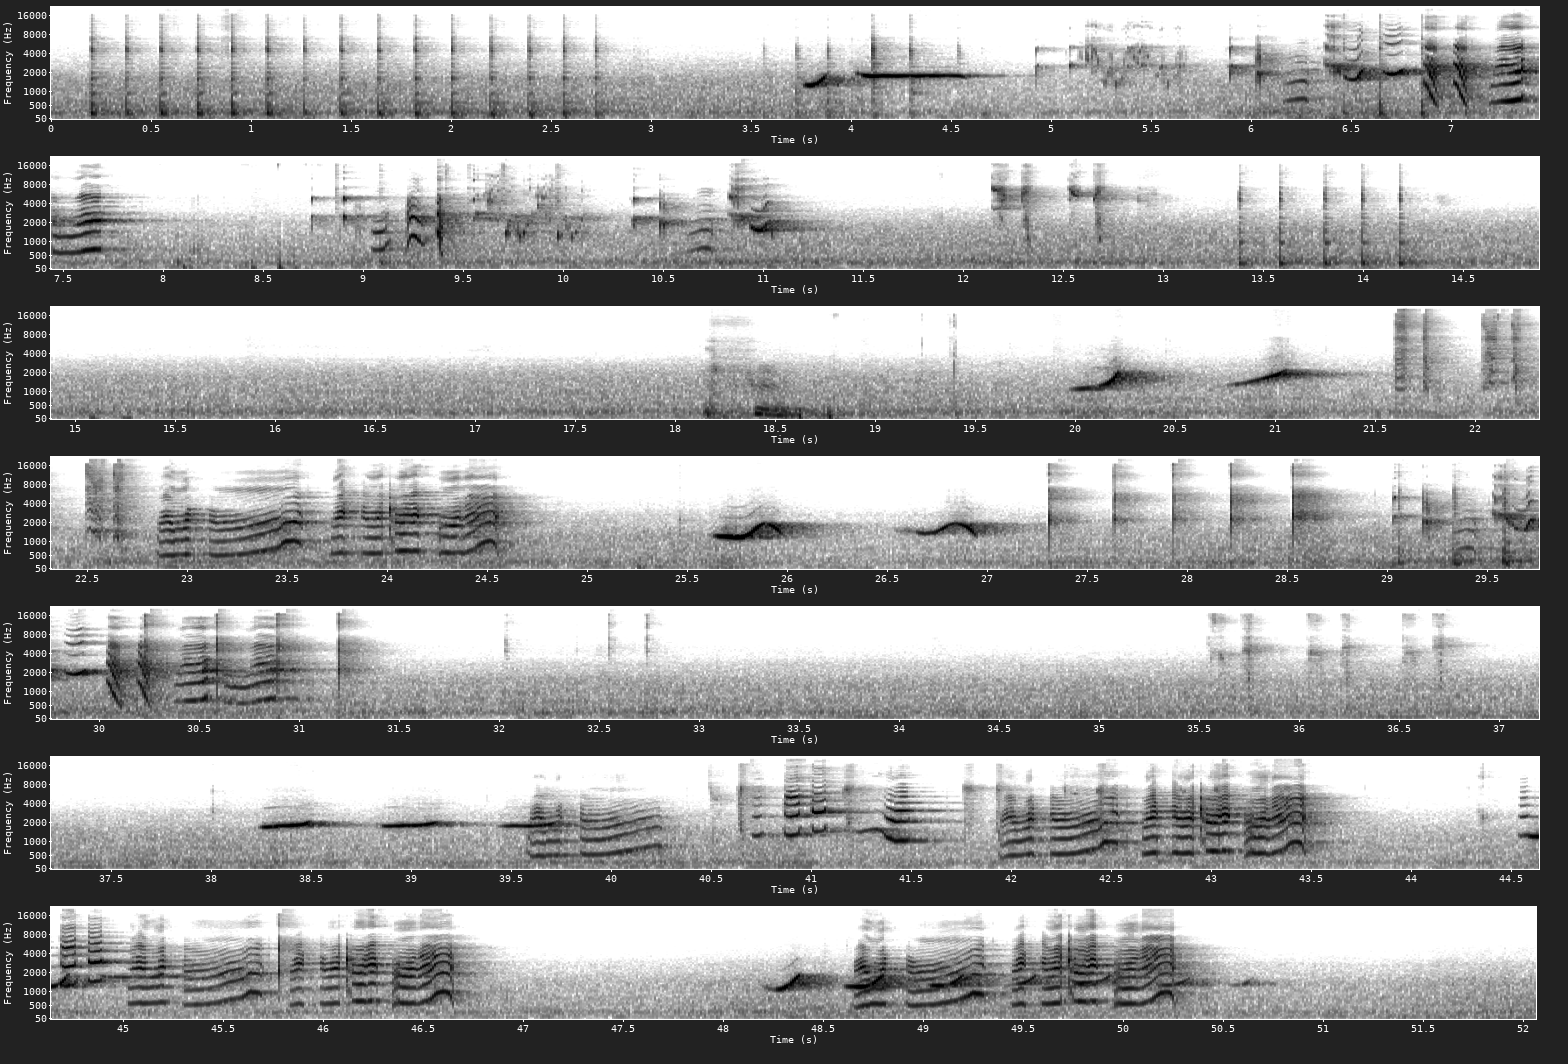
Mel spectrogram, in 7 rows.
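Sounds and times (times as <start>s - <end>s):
parakeet clicks: 0.2s - 2.9s, 12.2s - 14.4s, 27.3s - 31.4s
parakeet chirping and squawking: 4.9s - 8.1s, 8.7s - 11.4s, 12.1s - 13.1s, 21.6s - 24.8s, 28.7s - 31.4s, 39.6s - 43.8s, 44.5s - 47.0s, 48.6s - 50.6s
parrot squeaky chatter: 5.0s - 8.0s, 8.8s - 11.3s, 12.2s - 13.0s, 21.6s - 24.8s, 29.0s - 31.2s, 39.6s - 43.7s, 44.5s - 46.8s, 48.6s - 50.5s.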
